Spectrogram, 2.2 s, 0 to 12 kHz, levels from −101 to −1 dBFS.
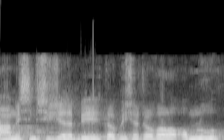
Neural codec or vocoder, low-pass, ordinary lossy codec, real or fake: none; 7.2 kHz; AAC, 32 kbps; real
